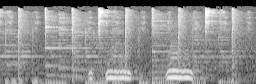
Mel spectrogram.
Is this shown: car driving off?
no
